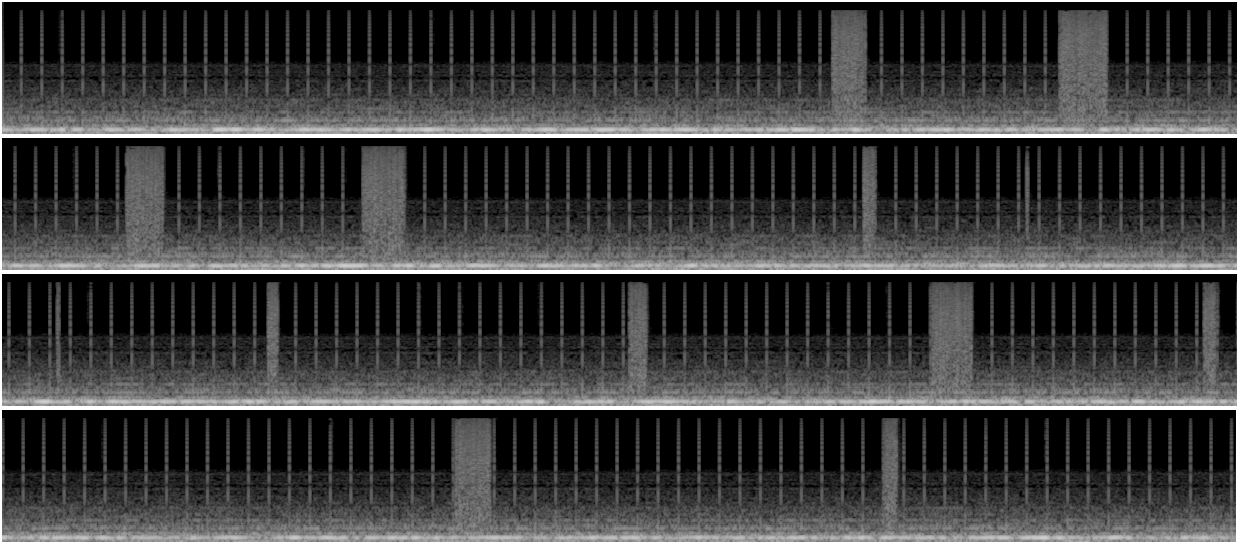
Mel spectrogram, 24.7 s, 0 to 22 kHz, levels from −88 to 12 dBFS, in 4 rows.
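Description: From start to finish, Wi-Fi interference sits under the audio: a steady ticking about ten times a second, matching a 102.4 ms beacon period. A nearby radio's transmissions are being rectified by the audio circuit, producing clicks roughly 20 dB below the wanted sound.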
